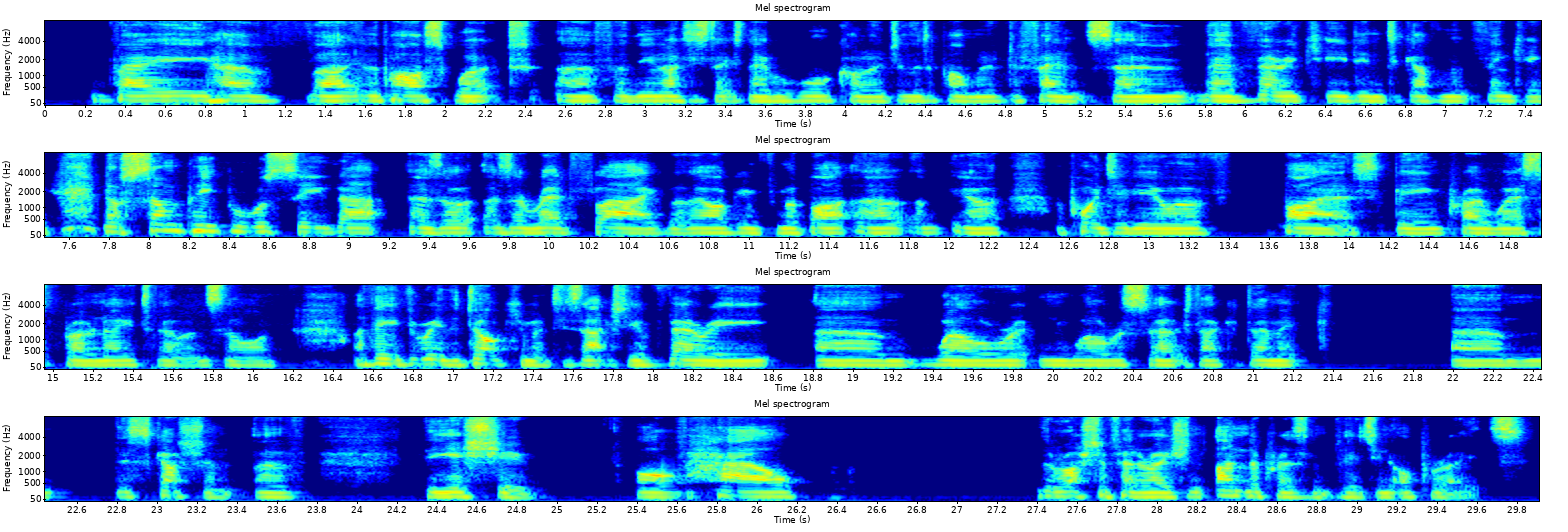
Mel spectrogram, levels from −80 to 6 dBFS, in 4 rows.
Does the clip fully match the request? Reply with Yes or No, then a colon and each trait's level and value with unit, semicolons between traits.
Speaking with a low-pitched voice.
Yes: low, 105 Hz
